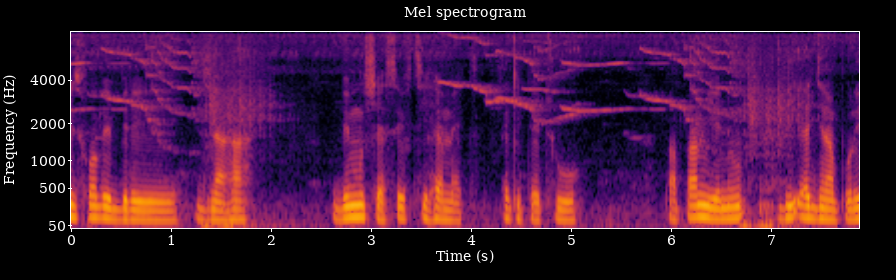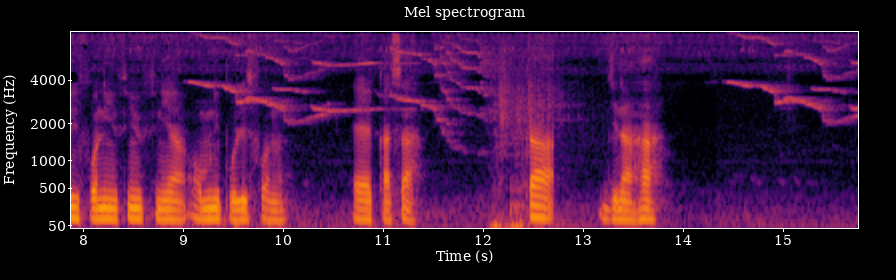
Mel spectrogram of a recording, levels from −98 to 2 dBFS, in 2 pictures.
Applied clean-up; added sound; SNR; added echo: none; Squeak; 17 dB; none.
